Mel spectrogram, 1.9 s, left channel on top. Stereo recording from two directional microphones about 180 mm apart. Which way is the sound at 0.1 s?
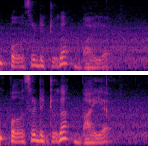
45° right (ahead or behind).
